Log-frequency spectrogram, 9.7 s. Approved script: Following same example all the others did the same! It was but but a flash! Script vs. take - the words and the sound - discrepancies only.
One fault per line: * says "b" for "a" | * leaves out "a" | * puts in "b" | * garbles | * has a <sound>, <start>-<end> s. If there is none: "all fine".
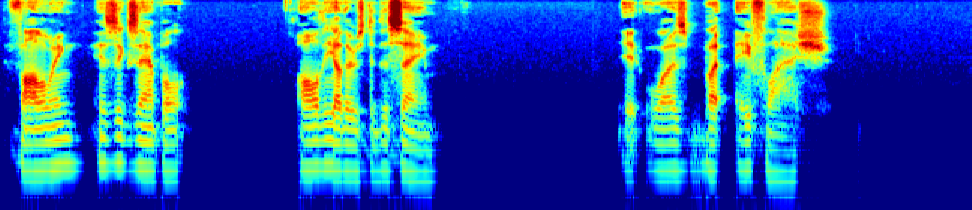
* says "his" for "same"
* leaves out "but"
